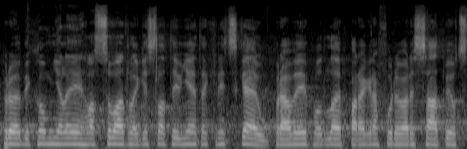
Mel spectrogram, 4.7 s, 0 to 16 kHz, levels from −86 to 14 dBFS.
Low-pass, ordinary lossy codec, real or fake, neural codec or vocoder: 14.4 kHz; MP3, 96 kbps; real; none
